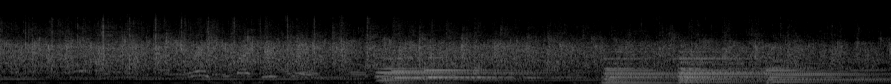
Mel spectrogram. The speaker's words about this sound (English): Could you give him a great big hand clap from Fort Lauderdale, Florida, the Cathedral of Pentecost,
